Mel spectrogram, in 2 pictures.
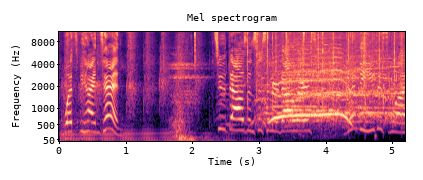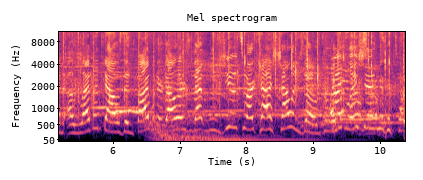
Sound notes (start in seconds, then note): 1.6 whoosh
